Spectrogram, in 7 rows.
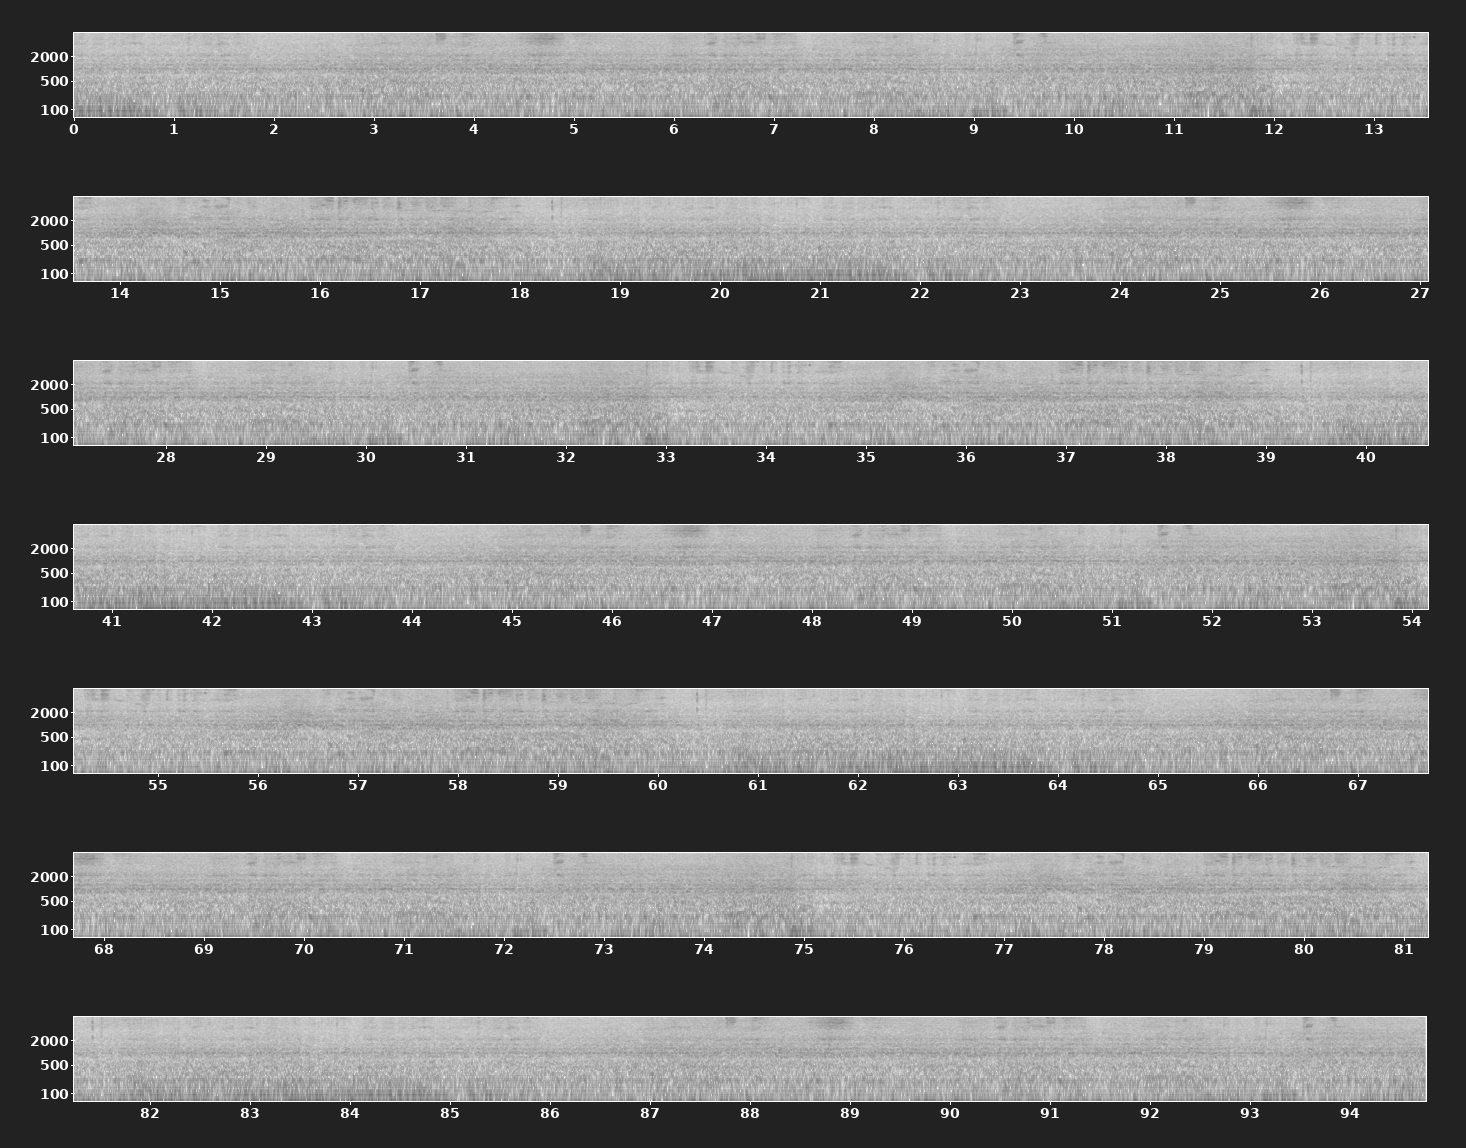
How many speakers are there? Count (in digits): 0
